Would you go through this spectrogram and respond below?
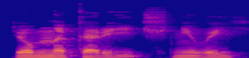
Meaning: dark brown
- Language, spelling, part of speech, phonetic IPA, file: Russian, тёмно-коричневый, adjective, [ˌtʲɵmnə kɐˈrʲit͡ɕnʲɪvɨj], Ru-тёмно-коричневый.ogg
